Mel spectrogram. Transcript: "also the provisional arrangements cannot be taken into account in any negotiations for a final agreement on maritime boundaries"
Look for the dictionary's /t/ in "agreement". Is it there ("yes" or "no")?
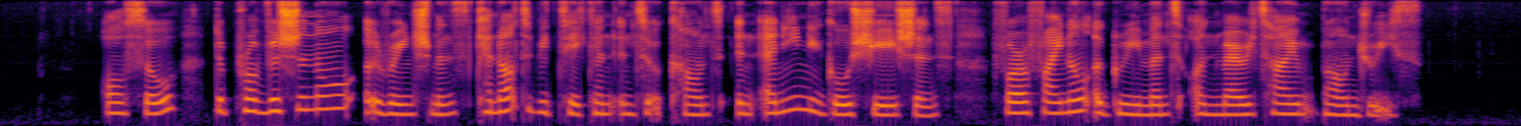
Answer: yes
